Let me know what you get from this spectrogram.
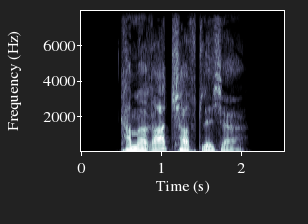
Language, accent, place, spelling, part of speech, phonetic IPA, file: German, Germany, Berlin, kameradschaftlicher, adjective, [kaməˈʁaːtʃaftlɪçɐ], De-kameradschaftlicher.ogg
- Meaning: 1. comparative degree of kameradschaftlich 2. inflection of kameradschaftlich: strong/mixed nominative masculine singular 3. inflection of kameradschaftlich: strong genitive/dative feminine singular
